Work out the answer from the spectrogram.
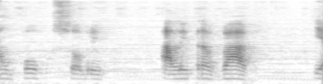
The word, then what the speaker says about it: Vav: A letra Vav é a sexta letra do alfabeto hebraico. Pronuncia-se Vav e tem o som de V, como em videira.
